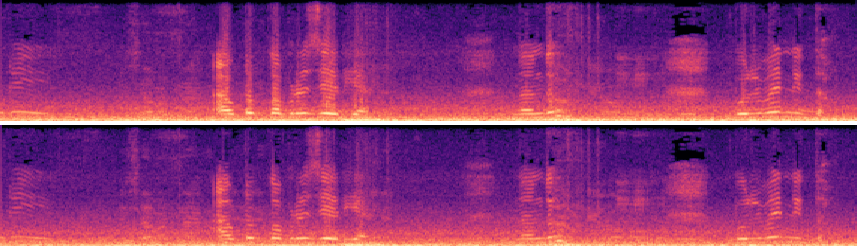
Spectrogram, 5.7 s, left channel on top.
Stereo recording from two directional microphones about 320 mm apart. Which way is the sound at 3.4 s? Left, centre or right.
Left.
